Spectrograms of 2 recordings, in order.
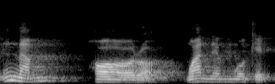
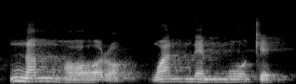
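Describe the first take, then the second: First: Nna m họrọ nwanne m nwoke said slowly, word by word; slow dictation. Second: Nna m họrọ nwanne m nwoke said slowly, every word set apart; slow it right down for them; slow dictation. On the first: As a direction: spell it out slowly for writing. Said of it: "Write it the way I said it". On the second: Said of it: "understand the sound". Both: Shown as a demonstration. Teacher dictating to students, slow and clear.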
